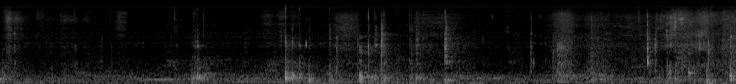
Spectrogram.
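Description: Light scattered clicks and scratches of a snorkie puppy's claws and paws moving on a tiled floor, busiest around the middle and again near the end.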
